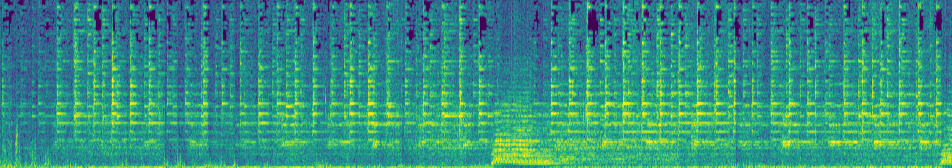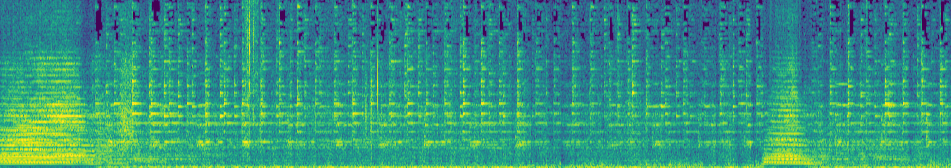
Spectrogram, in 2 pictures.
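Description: Norfolk Southern diesel locomotive approaching with a steady low engine rumble, sounding its horn three times: a short blast about seven seconds in, a longer one midway, and another short one near the end. A grade-crossing bell rings steadily underneath.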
